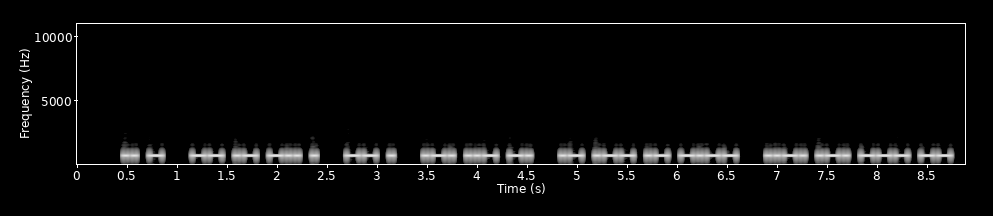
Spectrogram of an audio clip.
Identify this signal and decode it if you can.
Morse code, heard as a keyed tone, about 28 wpm, 700 Hz. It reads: IT MADE ME RUN AWAY FROM
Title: Sentences from Top 1000 Words - Review Part 1 - 28wpm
